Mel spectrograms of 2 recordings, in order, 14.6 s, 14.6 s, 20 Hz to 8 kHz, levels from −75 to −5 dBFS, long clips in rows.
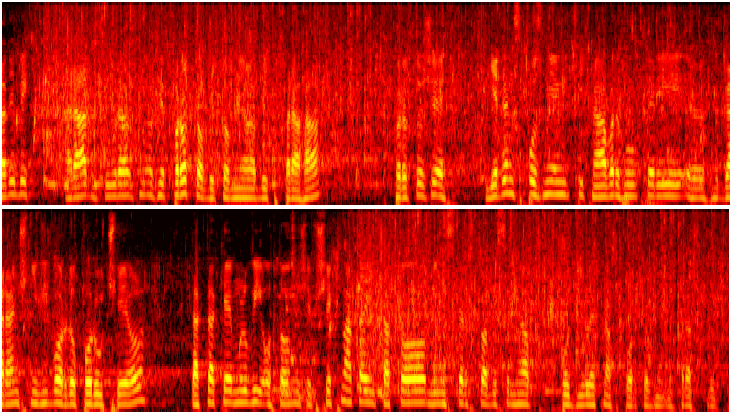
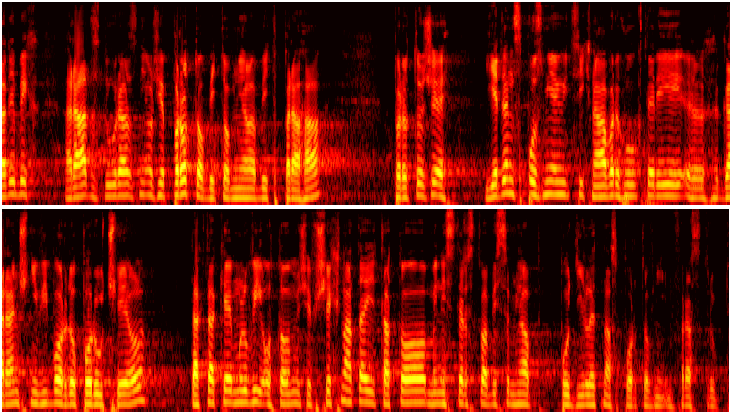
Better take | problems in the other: second | background sound (Toilet flush); 8 dB below the speech

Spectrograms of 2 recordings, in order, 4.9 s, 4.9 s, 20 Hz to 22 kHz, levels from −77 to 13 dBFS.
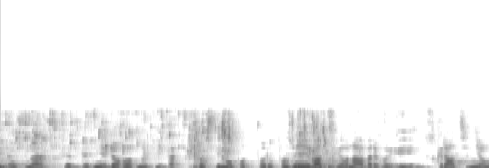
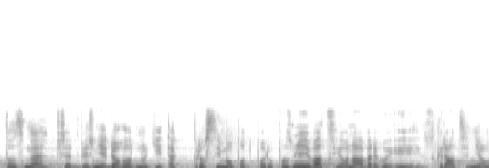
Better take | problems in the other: second | noise reduction (classical method log-MMSE)

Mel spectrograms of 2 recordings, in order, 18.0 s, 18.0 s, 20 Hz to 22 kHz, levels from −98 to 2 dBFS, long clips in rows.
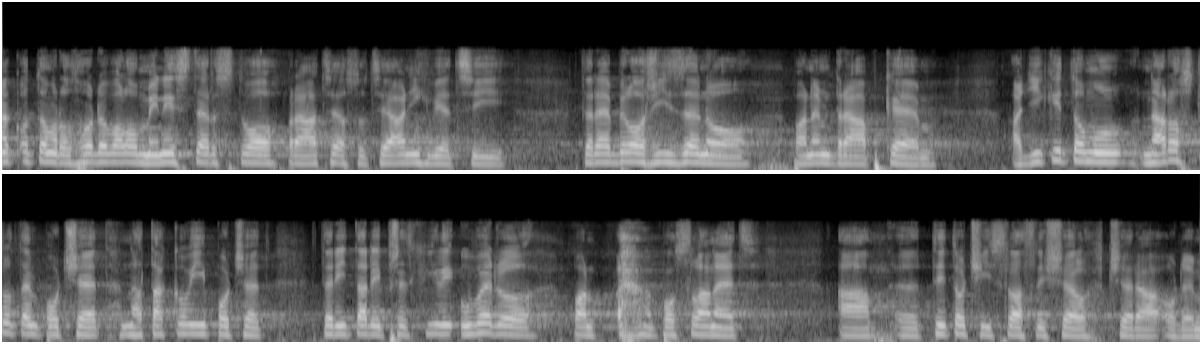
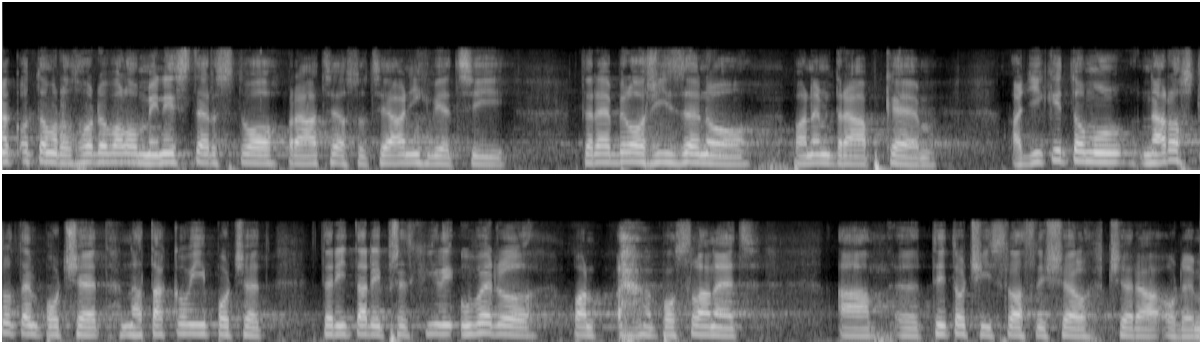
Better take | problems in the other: first | noise reduction (neural separator model SepFormer DNS4)

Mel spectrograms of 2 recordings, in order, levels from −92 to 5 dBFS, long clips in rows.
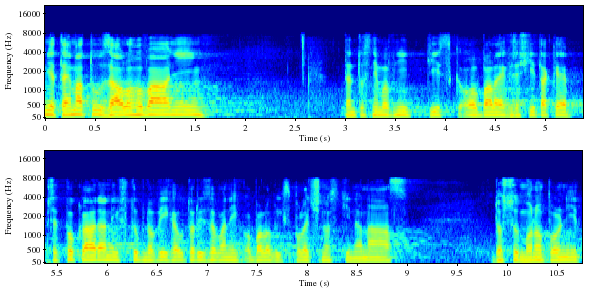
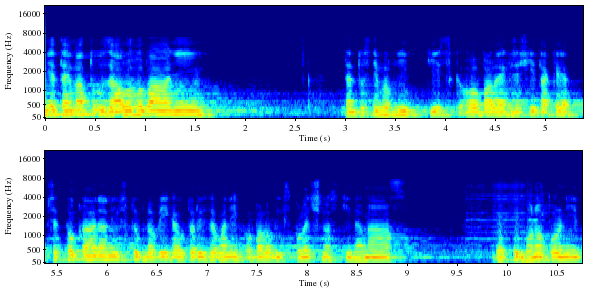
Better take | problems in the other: first | noise reduction (neural separator model SepFormer DNS4)

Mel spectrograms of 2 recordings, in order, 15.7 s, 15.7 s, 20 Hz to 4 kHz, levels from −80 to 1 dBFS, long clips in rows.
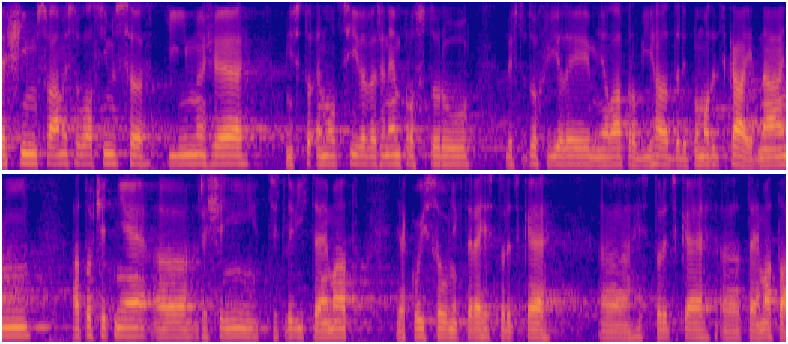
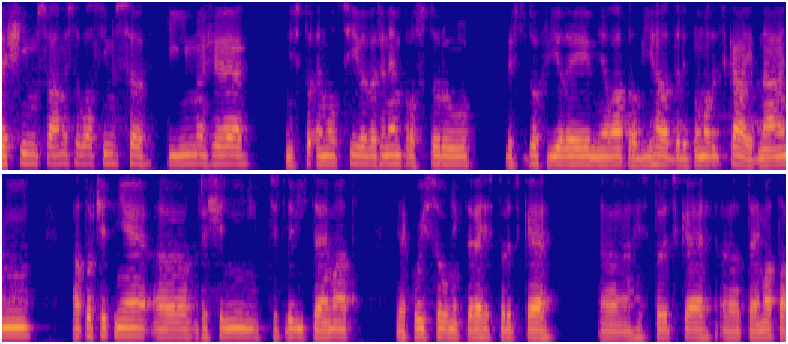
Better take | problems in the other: first | noise reduction (neural mask model DeepFilterNet 3)

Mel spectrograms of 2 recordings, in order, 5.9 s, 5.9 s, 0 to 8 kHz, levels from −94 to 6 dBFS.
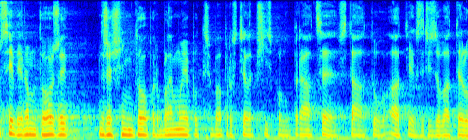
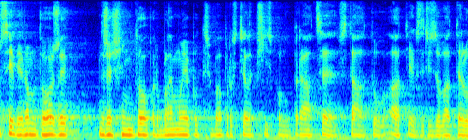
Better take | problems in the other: first | room echo; dies away in 0.5 s

